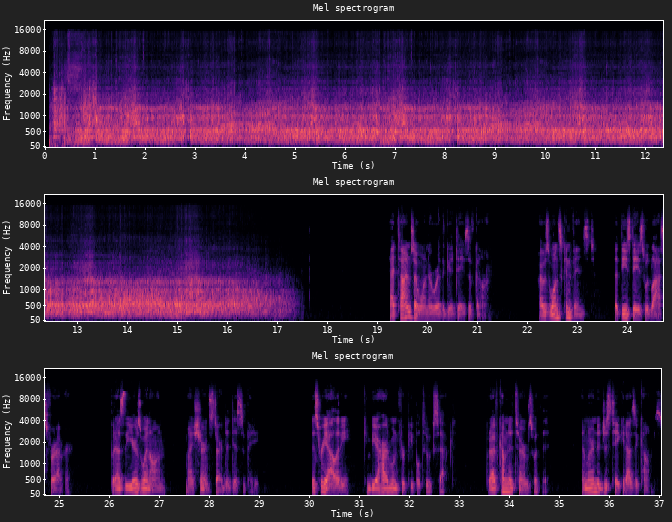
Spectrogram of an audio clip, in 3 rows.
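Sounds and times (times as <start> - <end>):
skateboard wheels rolling on asphalt: 0.0 - 17.5
wheels clicking over cracks: 0.1 - 17.5.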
